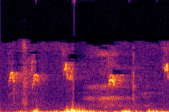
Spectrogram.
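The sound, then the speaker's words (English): Outdoor birds chirp in short, scattered calls on a cloudy morning, over a steady low rumble of background noise, moderately loud, with no one talking. “And it's not stopping the birds, so hey, take it for what it is.”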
